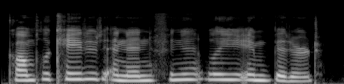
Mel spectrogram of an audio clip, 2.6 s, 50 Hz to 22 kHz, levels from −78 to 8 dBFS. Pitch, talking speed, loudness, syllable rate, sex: 245 Hz, 95 wpm, -15 LUFS, 5.9 syllables/s, female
